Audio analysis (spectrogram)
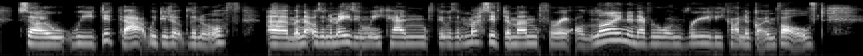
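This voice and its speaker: A woman with a Mancunian accent speaks at a fairly quick pace and medium pitch, with fairly even intonation and hardly any pauses. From northern England, Manchester. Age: 20s. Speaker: playwright. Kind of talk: interview. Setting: studio.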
